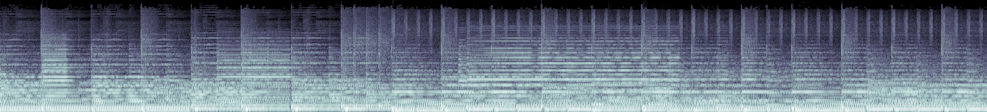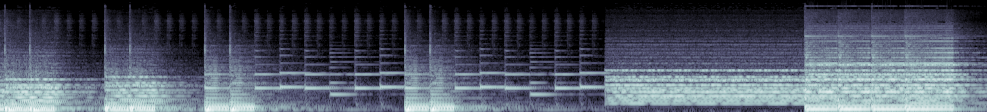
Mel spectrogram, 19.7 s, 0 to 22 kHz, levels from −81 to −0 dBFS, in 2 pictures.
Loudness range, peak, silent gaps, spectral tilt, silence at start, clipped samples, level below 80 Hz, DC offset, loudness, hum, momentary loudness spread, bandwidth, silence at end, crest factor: 6 LU; 0 dBFS; none; -6 dB/octave; 0 s; 0.4%; -16 dBFS; under 0.1%; -10 LUFS; none; 14 LU; 16.5 kHz; 0 s; 10 dB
